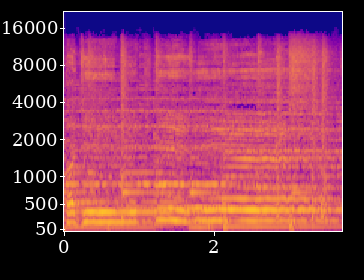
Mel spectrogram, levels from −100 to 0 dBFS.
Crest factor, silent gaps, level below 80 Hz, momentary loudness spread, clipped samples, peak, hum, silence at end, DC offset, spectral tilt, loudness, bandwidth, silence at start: 12 dB; none; -46 dBFS; 5 LU; under 0.1%; -4 dBFS; none; 0 s; under 0.1%; -4 dB/octave; -18 LUFS; 15 kHz; 0 s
